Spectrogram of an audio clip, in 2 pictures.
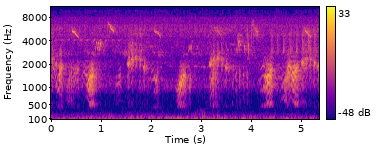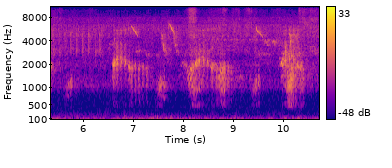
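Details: Lake frogs near the beach in Sinemorets calling on a May 2022 morning, a busy chorus of harsh rattling croaks in irregular clusters, some louder bursts, with scattered high bird chirps and brief sharp ticks over a low rumbling background.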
